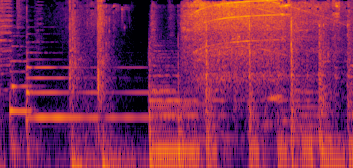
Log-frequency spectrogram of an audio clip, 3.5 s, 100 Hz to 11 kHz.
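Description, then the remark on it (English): A cordless power drill whirs with a steady high motor whine, then bites in with a louder, rougher grinding burst. Fairly loud, with no voices. “with items like Craftsman 20 volt drills starting at $59”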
